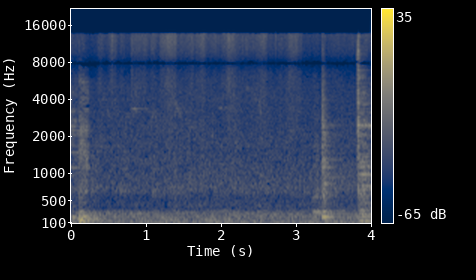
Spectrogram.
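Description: A metal folding chair being handled and set down, giving a couple of sharp knocks near the end over a low rumbling background.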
